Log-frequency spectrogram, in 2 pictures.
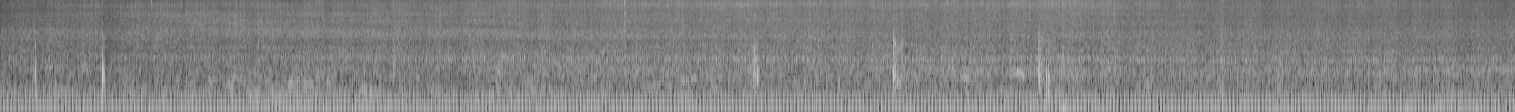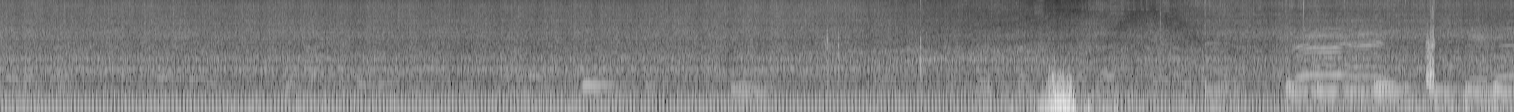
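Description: Steady drone of a vehicle engine and road noise, with a brief loud low rumble near the end followed by voices.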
